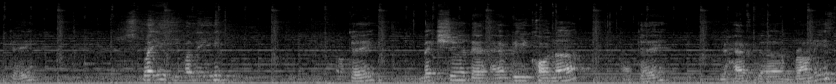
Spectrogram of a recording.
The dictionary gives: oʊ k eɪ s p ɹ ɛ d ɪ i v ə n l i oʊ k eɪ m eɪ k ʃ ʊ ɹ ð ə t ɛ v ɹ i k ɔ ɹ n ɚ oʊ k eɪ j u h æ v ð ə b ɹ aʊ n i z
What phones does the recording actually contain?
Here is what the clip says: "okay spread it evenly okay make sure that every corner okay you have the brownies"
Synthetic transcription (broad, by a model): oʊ k eɪ s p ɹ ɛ ɪ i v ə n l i oʊ k eɪ m eɪ k ʃ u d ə t ɛ v ɹ i k ɔ n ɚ oʊ k eɪ j u h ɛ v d ə b ɹ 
